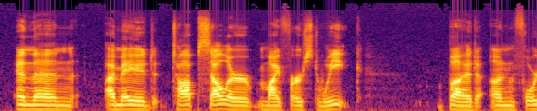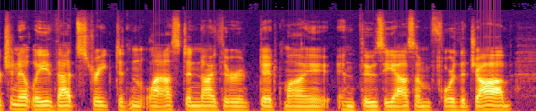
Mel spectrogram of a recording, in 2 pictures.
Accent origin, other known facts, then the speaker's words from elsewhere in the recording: Baytown, Texas, United States; now in San Marcos, United States; the local mall in Baytown, Texas, which is where I'm from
